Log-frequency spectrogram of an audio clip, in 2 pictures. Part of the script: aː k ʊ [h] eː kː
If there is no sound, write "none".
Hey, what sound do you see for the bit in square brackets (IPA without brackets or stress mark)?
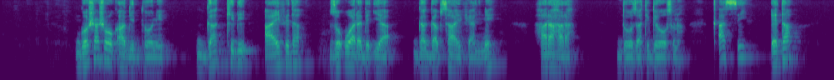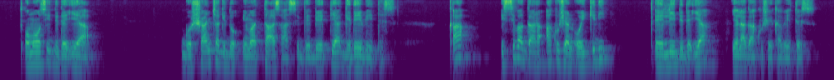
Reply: ʃ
